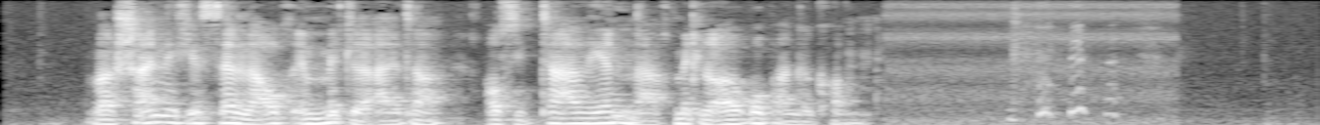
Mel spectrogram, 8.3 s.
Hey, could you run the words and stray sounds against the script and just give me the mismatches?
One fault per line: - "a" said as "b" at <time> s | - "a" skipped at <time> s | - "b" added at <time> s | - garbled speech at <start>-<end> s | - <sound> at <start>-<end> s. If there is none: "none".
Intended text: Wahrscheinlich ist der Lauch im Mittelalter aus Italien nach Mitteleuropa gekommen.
- laugh at 6.3-7.3 s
